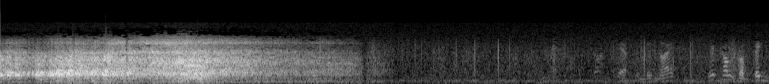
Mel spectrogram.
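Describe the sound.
A large tree, blown over by the wind, gives way with a loud, rushing crash of crackling roots, breaking wood and thrashing branches lasting a few seconds, then it fades and people talk quietly afterward.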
